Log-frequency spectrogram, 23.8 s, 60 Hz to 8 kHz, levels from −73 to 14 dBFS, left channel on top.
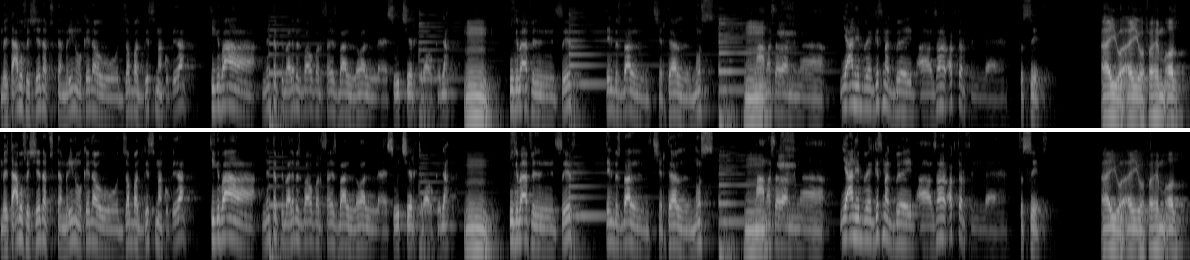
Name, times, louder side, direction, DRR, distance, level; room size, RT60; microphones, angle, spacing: voice 1, 0.0-3.7 4.2-9.0 10.2-11.5 12.1-14.3 15.1-16.5 16.8-20.1 20.4-20.8, right 3 dB, 75° right, 1.1 m, -29 dB
sound 1, 5.4-7.8 8.4-9.8 11.4-12.8 14.4-16.7, left 1 dB, 45° left, 6.0 m, -42 dB
voice 2, 9.3-9.8 14.9-15.3 22.0-23.5, left 2 dB, 80° left, 1.4 m, -24 dB
29.0 x 19.0 x 8.4 m
head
